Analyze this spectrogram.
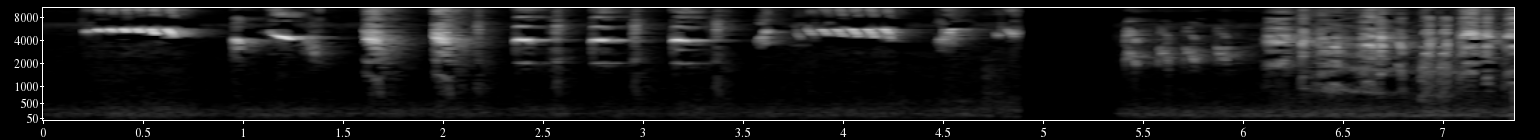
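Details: Madura long-tailed shrike, a kept song bird, in a tutor recording rich in mimicked sounds; high whistled notes and sharp clicking chips alternate, a brief silence falls near five seconds, then dense chatter follows.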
